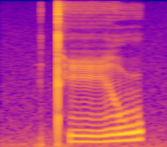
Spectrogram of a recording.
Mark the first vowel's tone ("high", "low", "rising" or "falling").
rising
